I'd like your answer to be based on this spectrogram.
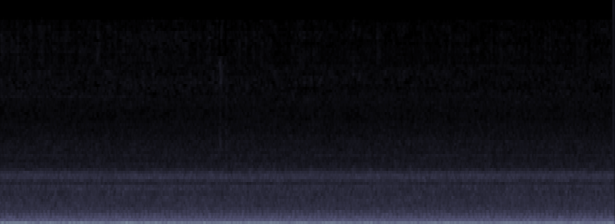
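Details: Allied Jupiter ventilator with compressor running: steady low mechanical hum and drone of the compressor, with no distinct breath cycles or alarms.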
